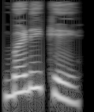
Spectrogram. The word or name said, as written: ಭಾಡಿಗೆ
